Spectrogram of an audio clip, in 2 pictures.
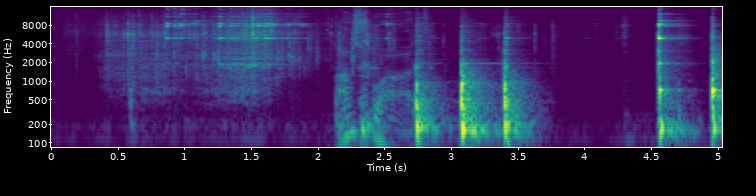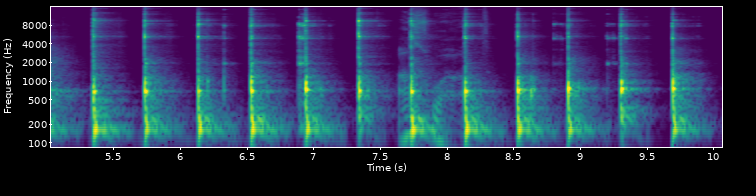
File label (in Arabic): صوت دق الهيل حبوب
